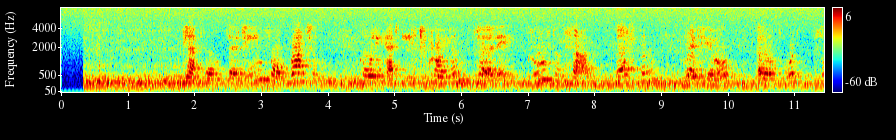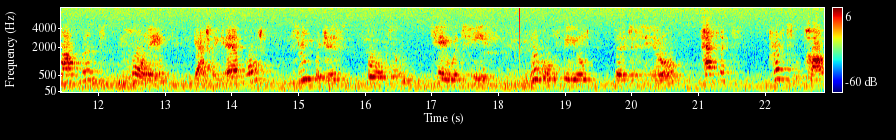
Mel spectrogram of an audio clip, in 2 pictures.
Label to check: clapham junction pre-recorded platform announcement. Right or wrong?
Right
